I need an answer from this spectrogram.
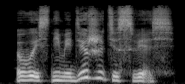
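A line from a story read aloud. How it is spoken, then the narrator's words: Plain. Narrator (Russian): спросил Хром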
